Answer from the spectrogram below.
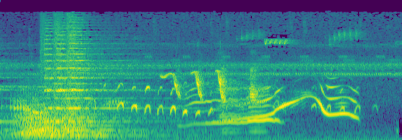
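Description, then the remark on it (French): A deep, rumbling roar of lions in the distance opens, then gives way to a series of rapid, high-pitched cackling calls and a rising whoop of hyenas squabbling over their prey, outdoors at night. “Jane entend les lions rugir au loin et les hyènes qui ricanent en se disputant leur proie”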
